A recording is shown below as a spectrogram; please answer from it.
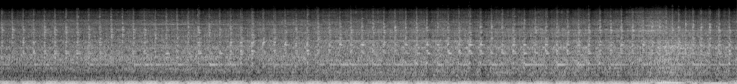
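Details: Volvo 245 DL abandoned for 19 years, running for the first time since 2005 on old fuel with brake cleaner: a loud, rough idle with an uneven knocking patter, about two beats per second, over a low drone. Cause unclear.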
